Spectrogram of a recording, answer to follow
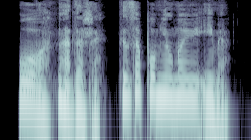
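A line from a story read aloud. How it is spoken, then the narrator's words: Laughing. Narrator (Russian): рассмеялась она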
